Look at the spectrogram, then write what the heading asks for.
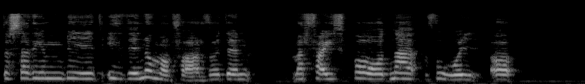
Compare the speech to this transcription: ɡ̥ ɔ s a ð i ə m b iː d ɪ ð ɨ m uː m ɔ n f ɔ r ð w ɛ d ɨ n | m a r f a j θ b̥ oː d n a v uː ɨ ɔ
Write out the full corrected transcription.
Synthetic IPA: d̥ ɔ s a ð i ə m b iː d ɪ ð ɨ n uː m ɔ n f ɔ r ð w ɛ d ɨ n | m a r f a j θ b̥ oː d n a v uː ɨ ɔ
